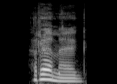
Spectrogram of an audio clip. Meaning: to shake, quiver
- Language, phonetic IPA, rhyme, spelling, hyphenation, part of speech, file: Hungarian, [ˈrɛmɛɡ], -ɛɡ, remeg, re‧meg, verb, Hu-remeg.ogg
